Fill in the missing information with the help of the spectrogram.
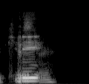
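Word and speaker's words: Knizner: Andrew Nisner. – Andrew Kisner. – We're going to, because it's spelled like Nisner, so I always say that.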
